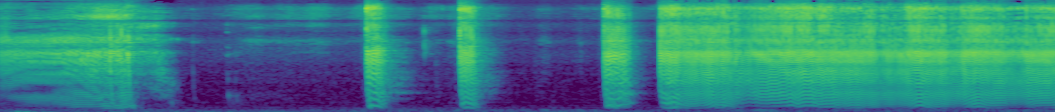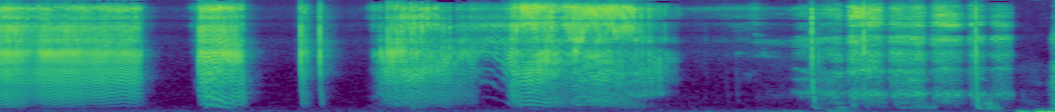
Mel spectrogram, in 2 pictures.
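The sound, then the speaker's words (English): A man makes a series of loud, drawn-out fart sounds, seemingly by blowing against skin, separated by short gasping breaths and brief silences, ending in sputtering bursts. “It sounds like he's doing it like with his mouth on his arm or something.”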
